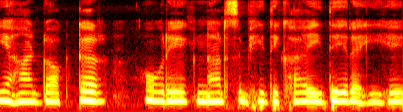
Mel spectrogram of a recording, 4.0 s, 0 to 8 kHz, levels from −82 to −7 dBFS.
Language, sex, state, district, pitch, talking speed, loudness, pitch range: Hindi, female, Madhya Pradesh, Bhopal, 195 Hz, 150 wpm, -16 LUFS, 190-200 Hz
